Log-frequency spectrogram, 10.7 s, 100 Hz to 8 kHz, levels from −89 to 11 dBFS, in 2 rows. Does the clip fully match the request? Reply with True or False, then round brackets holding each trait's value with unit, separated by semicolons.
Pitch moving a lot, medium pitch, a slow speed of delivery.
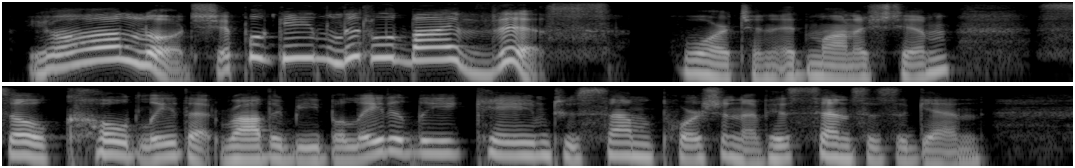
True (7.1 semitones; 170 Hz; 130 wpm)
